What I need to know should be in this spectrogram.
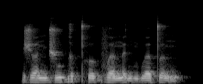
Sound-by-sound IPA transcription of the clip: ʒ ɜ n d͡ʒ u ɡ ə t̪ʰ ɤ ɡ v ɜ n̪ ɛ ɡ m b ɜ t̪ ə ŋ

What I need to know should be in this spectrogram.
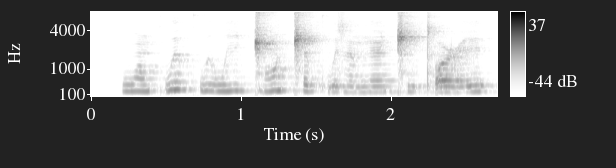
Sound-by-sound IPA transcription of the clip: w ɔ̃ kʷʼ e kʷʼ i w i ɡ͡ǁ ɔ̃ ǁ ɛ kʷʼ ɛ z ɐ̃ ŋ ɛ̃ ǁ i tʼ ɔ ɭ e

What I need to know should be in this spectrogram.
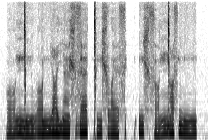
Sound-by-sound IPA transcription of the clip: ɔ˨˦ ŋ͡ǀ ĩ˨ w ɔ˧ mʲ ɑ˦ j æ̃˧ x z æ˦ ǀ i˧ x lˠ ɛ˧ s | ʔ i˦ x s ɒ˨˦ ŋ͡ǀ ɑ˦ s m ĩ˧

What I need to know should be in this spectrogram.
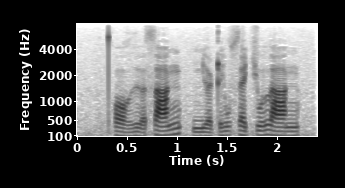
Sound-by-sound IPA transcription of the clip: t̪ʰ ɔ˨˩ ɣ ɨ˨˩˦ ə̯ s a˧˥ ŋ | ɲ ɨ˨˩ ə̯ ʈ i˧ w s ɛ˧ c u˧˥ l a˧ ŋ

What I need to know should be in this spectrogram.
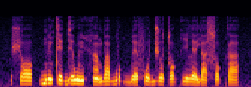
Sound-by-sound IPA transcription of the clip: ʃ ɔ˦ | b ĩ˦ t e˧ ɡ e˦ w ĩ˧ h ã˧ b a˦ b o˦˨ ɡ͡b ɛ˨˦ f o˦ d͡ʒ o˦˨ t ɔ˨˦ k i˦ l ɛ˧ j a˨ s ɔ˨˦ k a˧

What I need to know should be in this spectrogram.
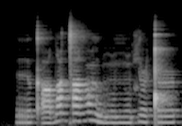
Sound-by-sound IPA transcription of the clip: r ɵ˨ kʼ ɑ˨ dˤ a˦ ǀ a˦ zˤ ũ˦ l u˨ ŋ ũ˨ ɲ ũ˨ ɕ ə˞˦˨ ǃ ə˞˧

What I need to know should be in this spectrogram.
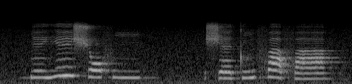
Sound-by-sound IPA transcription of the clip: ɡ͡b e˧ j e˦ ʃ ɔ˧ f i˧ | ʃ ɛ˨ t ĩ˨˦ f a˦˨ f a˧

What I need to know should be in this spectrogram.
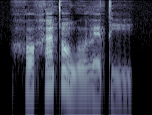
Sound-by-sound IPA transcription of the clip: h ɔ˧ h ã˦ t ɔ̃˦˨ w o˨ l ɛ˨ t i˨

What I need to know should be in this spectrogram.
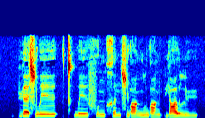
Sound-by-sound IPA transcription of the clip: p ɥ ɛ˥˩ s w e˥ ɪ̯ | t̪ʰ w e˧˥ ɪ̯ f ʊ˥ ŋ x ə˧˥ n s w ɑ˧˥ ŋ l w ɑ˨˩ ŋ p j ɑ˥ ʊ̯ l y˧˥

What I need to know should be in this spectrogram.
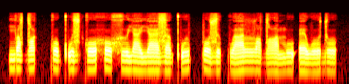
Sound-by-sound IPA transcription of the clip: j ʊ z dˤ u kː o kʷʼ ɯ z k o h o x ɯ j æ j æ z ɐ kʷʼ ɯ pː o z ɯ kʷ a lː ʊ dˤ a m u ʔ ɛ w ʊ d ʊ

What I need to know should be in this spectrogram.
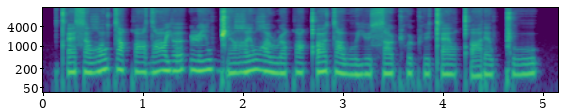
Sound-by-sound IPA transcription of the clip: tʼ æ s a ʁʷ ə w t æ qʷ ə w dˤ ə w j ə | ɭ i w ɡ͡ǁ ɛ ʁ i w ʁ ə w ɭ y qʷ a qʼ u t ɑ w u j y s ɑ ʈʰ u ʈʰ y tʼ æ w qʼ a ɾ ɛ w ǁ u

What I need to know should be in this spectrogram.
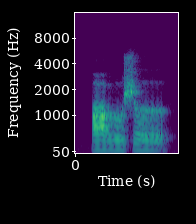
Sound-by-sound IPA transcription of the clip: ɑ β o ʃ ɤ

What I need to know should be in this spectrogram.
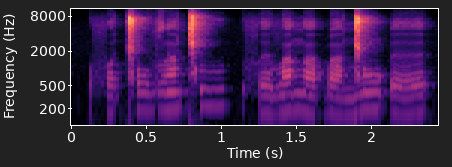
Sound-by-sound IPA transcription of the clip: f ɐ˨ ǁ o˧ v l ã˦ ǁ ɯ˦ | f ɛ˨ v a˧ ŋ a˨ ɓ a˨ ŋ͡ǁ õ˦ ʔ ɛ˨˦

